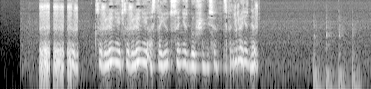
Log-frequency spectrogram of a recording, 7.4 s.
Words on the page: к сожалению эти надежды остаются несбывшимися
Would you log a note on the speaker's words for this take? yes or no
yes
